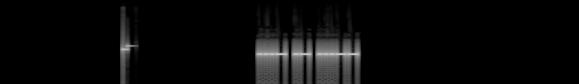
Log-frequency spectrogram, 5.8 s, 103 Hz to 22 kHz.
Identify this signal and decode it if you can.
Morse code, heard as a keyed tone, about 40 wpm, 700 Hz. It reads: VA3
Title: Callsign Prefixes for Top 100 DXCC - 40wpm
